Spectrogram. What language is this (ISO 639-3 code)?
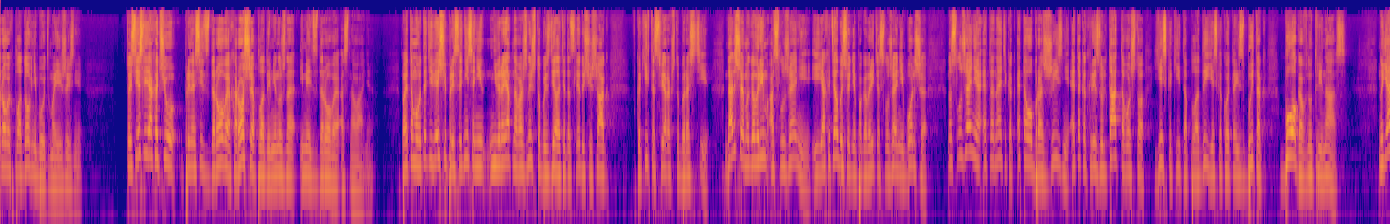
rus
